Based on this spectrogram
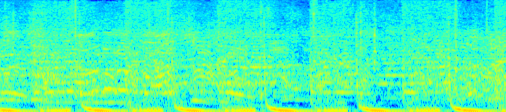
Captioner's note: laughter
